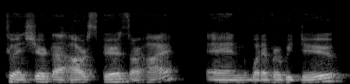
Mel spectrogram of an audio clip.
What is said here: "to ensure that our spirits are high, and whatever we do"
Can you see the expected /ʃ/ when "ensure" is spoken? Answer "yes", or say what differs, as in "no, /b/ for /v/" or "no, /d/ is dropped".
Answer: yes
